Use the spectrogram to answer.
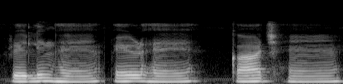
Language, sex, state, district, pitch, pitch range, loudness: Chhattisgarhi, male, Chhattisgarh, Balrampur, 135 Hz, 130-145 Hz, -17 LUFS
